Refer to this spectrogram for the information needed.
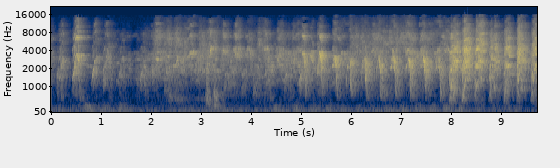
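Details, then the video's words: Two pet Quaker parrots calling over played budgie song: a few sharp shrieks, then a bed of dense chattering that rises into a run of loud, rhythmic rasping screams toward the end. "Quaker parrots scream over flock of budgies"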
